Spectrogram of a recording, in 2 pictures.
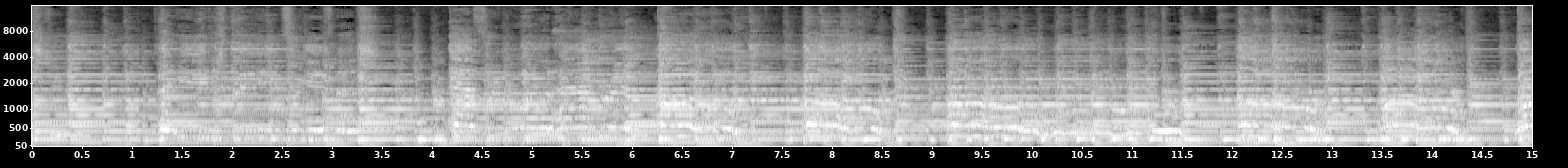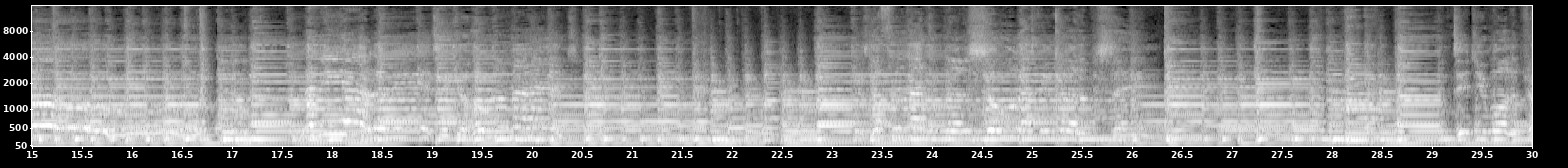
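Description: Steel-string acoustic guitar strummed in a steady rhythm, playing the chords of a rock song, with a voice singing a melody over it.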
